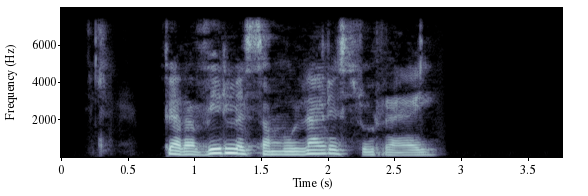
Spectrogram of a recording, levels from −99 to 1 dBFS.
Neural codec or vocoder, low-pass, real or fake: codec, 16 kHz, 4 kbps, FreqCodec, larger model; 7.2 kHz; fake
